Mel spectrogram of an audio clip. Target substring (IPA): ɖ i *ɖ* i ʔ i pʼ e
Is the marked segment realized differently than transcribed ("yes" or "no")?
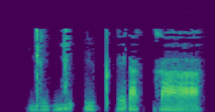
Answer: yes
